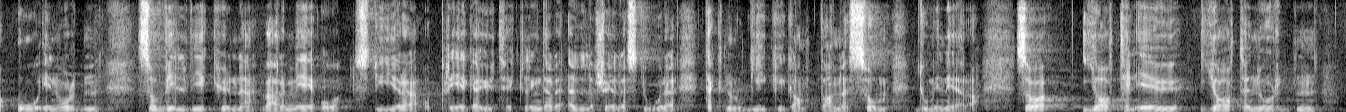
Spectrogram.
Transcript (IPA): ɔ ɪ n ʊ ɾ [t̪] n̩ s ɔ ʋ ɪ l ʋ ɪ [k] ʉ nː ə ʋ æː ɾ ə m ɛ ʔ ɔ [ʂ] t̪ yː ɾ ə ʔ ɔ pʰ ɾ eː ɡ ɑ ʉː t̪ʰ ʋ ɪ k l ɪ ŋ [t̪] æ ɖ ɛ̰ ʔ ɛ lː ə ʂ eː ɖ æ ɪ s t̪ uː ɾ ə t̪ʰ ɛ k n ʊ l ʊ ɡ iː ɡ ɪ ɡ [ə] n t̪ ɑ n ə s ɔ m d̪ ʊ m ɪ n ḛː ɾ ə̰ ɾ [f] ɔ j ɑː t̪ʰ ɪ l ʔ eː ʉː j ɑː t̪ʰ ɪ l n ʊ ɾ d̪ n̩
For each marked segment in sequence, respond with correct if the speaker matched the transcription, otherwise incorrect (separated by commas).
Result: incorrect, incorrect, incorrect, incorrect, incorrect, incorrect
